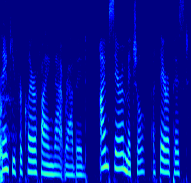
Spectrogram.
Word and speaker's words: Rabid: My name is Rabid, R-A-B-I-D, like rabbit as in rabies. It's pronounced and spelt the way you'd imagine it would be.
